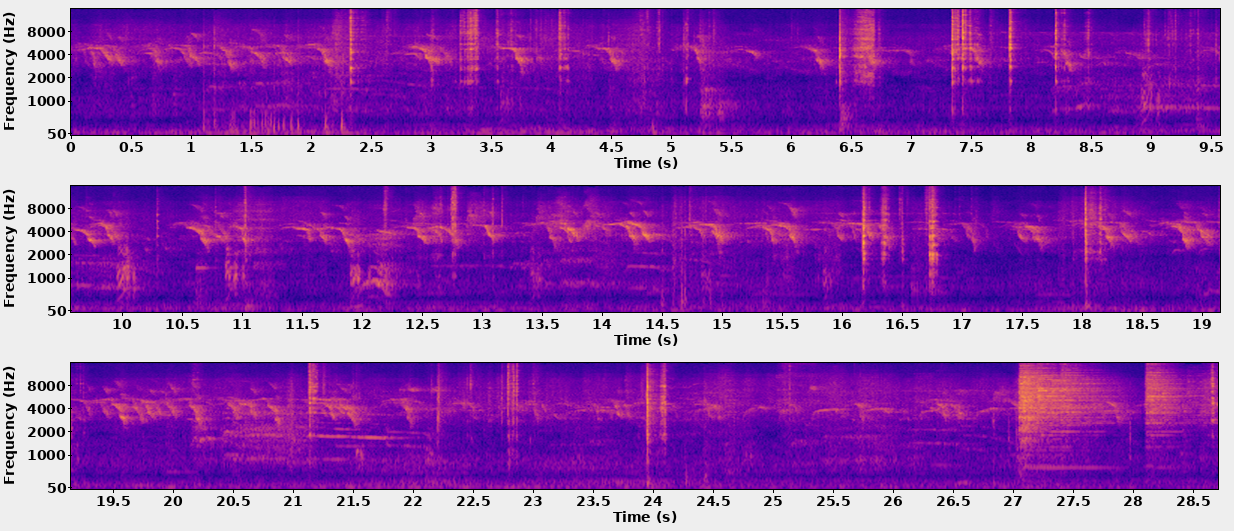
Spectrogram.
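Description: A bird chirping over and over in quick short high notes, with sharp metal clicks and clinks of serving tongs against plates, and a brief rustling burst near the end.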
